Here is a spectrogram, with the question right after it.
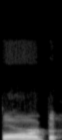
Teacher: Aí uma pessoa do interior de São Paulo vai falar porta, com R muito puxado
